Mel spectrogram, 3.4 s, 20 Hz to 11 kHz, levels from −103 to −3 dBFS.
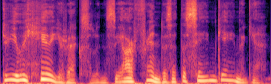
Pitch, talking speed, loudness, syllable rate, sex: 135 Hz, 230 wpm, -17 LUFS, 5.2 syllables/s, male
